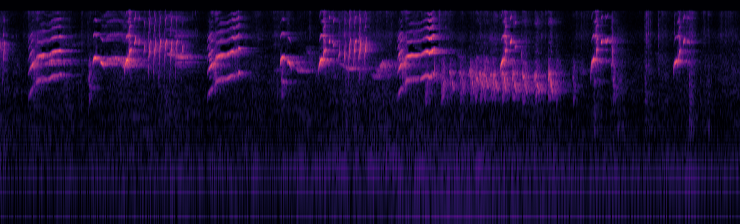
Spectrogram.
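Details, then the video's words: Long-tailed shrike song meant to coax reluctant shrikes into singing, a run of sharp rising chirps with buzzy overtones about once per second, broken by a longer raspy chattering phrase midway. "Pancingan Buat Burung Cendet"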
